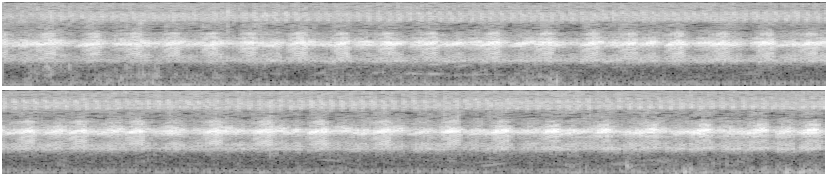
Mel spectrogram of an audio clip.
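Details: Lotus pond frogs at Siheung's Gwangokji lotus theme park, South Korea, producing a continuous, fast-pulsing chorus of nasal croaks stacked in two bands, rhythm close to four pulses a second, with light low-frequency background noise.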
